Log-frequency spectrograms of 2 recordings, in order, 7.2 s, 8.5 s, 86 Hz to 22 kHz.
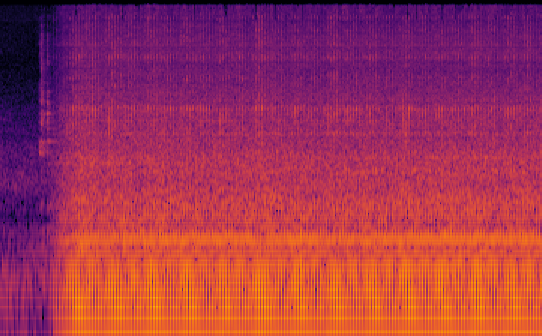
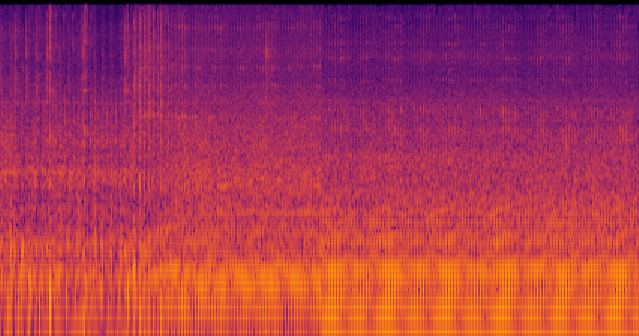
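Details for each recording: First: Powermore mower engine after the governor spring tab was lifted in small steps: a steady high-pitched drone with no surging, now just over 3200 rpm on a tachometer, within the ideal 3200–3600. Normal governed speed. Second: Powermore mower engine, started after the governor spring tab was lifted slightly: a steady drone that is a touch slow, still only 2800 rpm, below the ideal 3200–3600. Governed speed set too low; the tab will be lifted further.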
